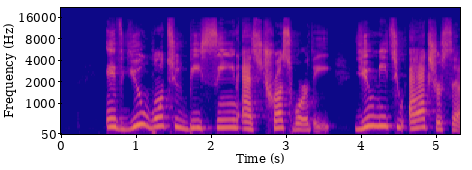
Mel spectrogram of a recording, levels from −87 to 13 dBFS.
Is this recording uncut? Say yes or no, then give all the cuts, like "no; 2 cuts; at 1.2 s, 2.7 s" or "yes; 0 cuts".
yes; 0 cuts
